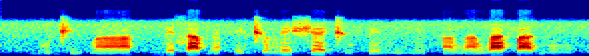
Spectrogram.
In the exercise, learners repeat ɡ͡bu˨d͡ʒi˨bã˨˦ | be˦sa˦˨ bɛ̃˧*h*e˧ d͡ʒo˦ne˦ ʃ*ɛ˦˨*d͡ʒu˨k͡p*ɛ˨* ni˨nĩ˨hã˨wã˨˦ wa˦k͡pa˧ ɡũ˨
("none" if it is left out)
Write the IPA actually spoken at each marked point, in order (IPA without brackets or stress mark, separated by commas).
h, ɛ˦˨, e˨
